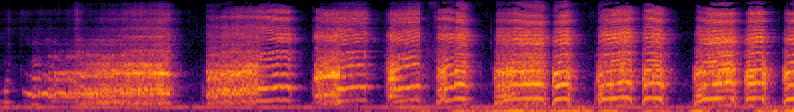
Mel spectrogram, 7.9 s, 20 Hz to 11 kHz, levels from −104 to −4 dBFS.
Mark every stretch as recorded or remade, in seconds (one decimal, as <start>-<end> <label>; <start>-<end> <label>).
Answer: 0.0-1.9 remade; 1.9-3.2 recorded; 3.2-4.2 remade; 4.2-7.9 recorded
